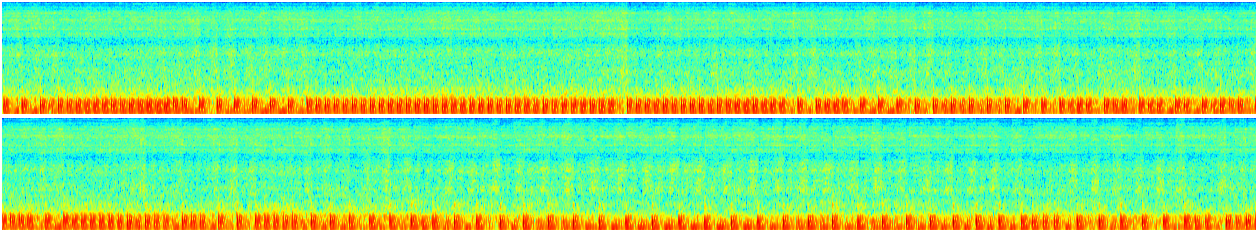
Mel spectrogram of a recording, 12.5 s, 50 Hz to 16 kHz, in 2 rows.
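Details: Mini trail bike with a manual-gear Honda 70-based single-cylinder engine that wouldn't start; after the carburetor jet thought to be clogged is cleared, it ticks over at a steady, even idle with no hunting or stalling.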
